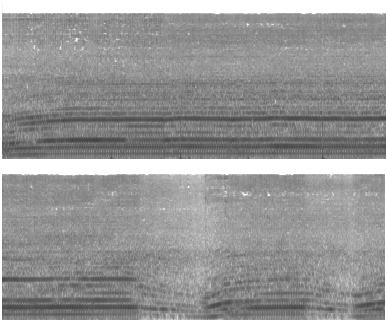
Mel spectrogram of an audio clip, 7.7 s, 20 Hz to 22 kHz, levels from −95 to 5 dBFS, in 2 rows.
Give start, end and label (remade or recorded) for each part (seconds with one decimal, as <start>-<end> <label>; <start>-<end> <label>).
0.0-1.7 recorded; 1.7-5.5 remade; 5.5-6.1 recorded; 6.1-7.7 remade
